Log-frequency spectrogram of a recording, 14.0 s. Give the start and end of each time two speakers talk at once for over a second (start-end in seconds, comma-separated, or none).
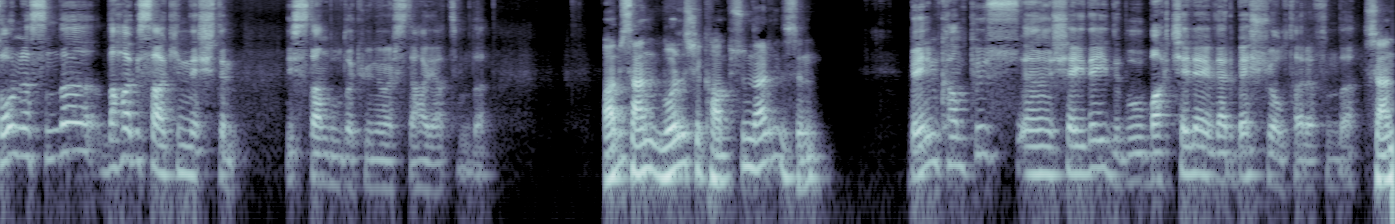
none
